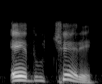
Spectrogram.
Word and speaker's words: educere: Educere se escribe, pero se pronuncia educere, alimento, alimentar.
